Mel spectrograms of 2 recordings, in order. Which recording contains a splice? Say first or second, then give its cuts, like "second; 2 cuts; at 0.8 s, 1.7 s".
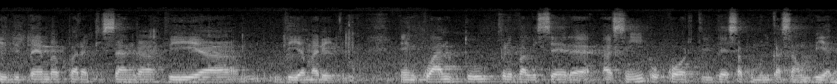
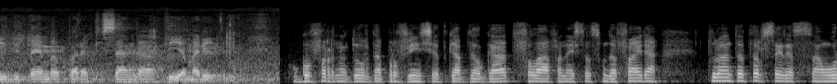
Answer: second; 2 cuts; at 1.7 s, 2.8 s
